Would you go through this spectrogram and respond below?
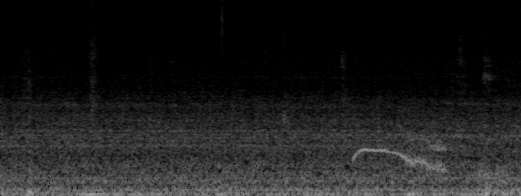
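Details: At a first cage-side meeting between resident tabby cats Lili and Rimu and rescued kitten Rita, a single arching meow that rises then falls away sounds against quiet indoor background hum.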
